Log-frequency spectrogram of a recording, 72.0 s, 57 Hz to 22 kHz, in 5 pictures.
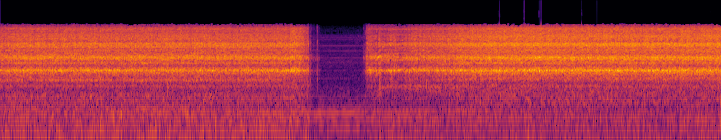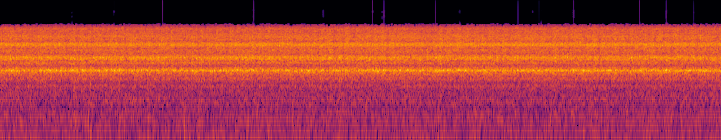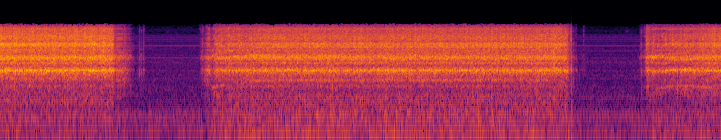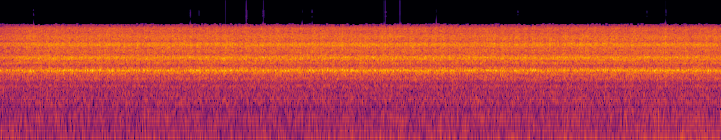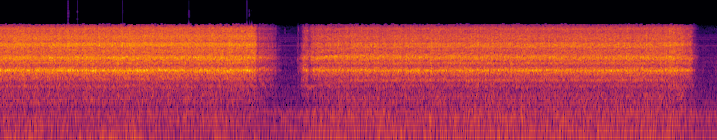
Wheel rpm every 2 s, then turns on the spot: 160, 160, 150, 40, 160, 160, 160, 160, 160, 160, 160, 160, 160, 160, 160, 120, 60, 160, 160, 160, 30, 140, 160, 160, 160, 160, 160, 160, 160, 160, 160, 100, 140, 160, 160, 110.
40-42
